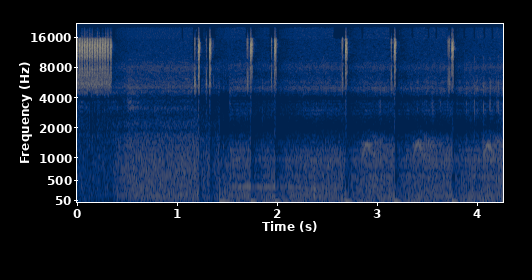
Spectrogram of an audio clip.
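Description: A grasshopper gives sharp, dry clicks at irregular intervals, some in quick pairs.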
